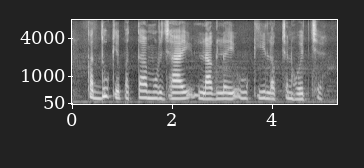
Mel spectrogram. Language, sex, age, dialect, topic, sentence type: Maithili, female, 18-24, Bajjika, agriculture, question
